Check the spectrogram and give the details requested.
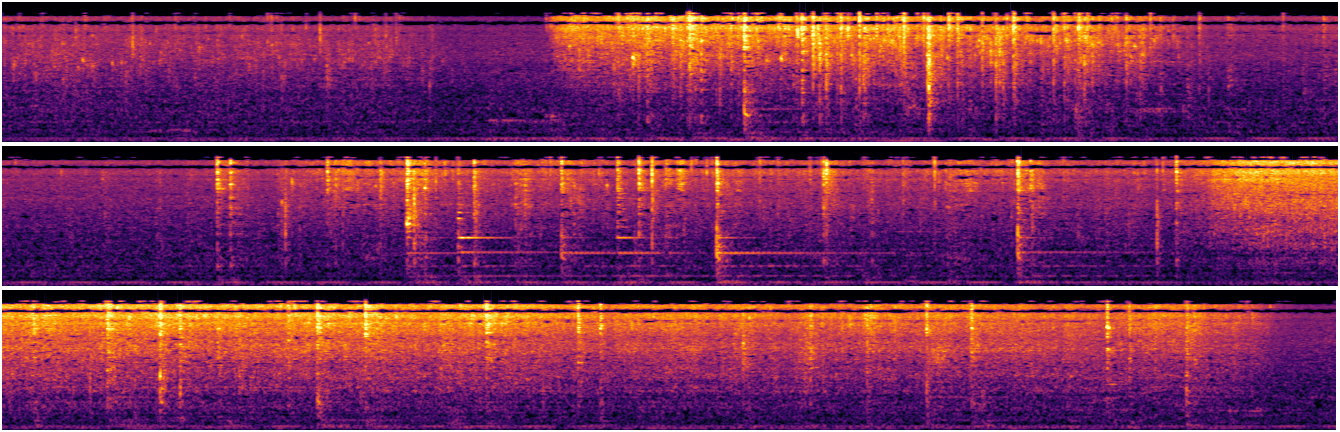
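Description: Onion, garlic and tomato sizzling as they are sautéed in a stainless steel wok, stirred with a metal spatula. The sizzle swells twice, and between the swells the spatula clinks and scrapes against the pan, which rings briefly.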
